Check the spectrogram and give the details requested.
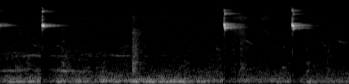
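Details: Ngetik-style lovebird ticking, free of ngekek chatter, played to prompt other lovebirds to sing; three bright, sharp high clicks, one early and two close together near the end, above a low murmuring background.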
